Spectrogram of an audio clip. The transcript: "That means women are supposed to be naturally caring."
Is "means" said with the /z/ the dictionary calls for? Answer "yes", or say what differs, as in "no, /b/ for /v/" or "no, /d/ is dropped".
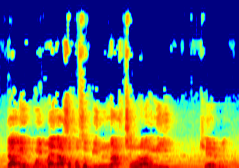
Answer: no, /z/ is dropped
